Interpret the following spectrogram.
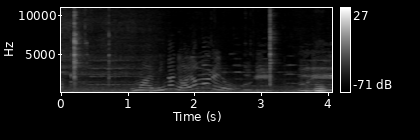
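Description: Dubbed-down anime episode audio playing quietly: Japanese dialogue in a high, wavering character voice over background music, with two short clicks, one just after the start and one about three seconds in.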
